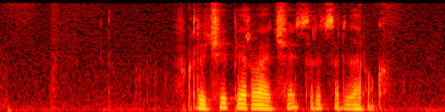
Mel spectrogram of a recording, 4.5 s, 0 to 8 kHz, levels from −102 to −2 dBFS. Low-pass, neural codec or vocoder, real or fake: 7.2 kHz; none; real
